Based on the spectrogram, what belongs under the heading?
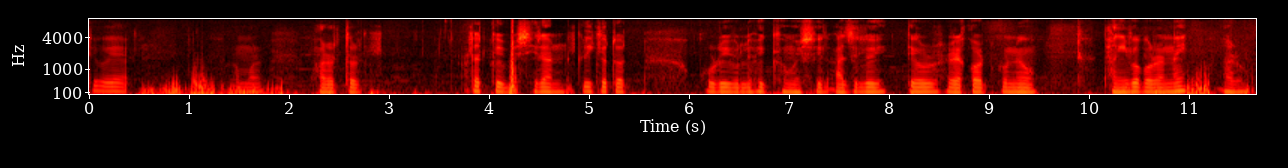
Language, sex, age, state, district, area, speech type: Assamese, male, 18-30, Assam, Barpeta, rural, spontaneous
